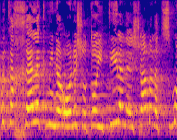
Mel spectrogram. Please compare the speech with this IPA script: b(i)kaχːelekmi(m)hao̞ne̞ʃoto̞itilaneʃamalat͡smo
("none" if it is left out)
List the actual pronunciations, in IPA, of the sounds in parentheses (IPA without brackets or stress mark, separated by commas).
e, n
